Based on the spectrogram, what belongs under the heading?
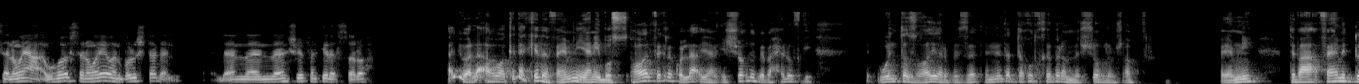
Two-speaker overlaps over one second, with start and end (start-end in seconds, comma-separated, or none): none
